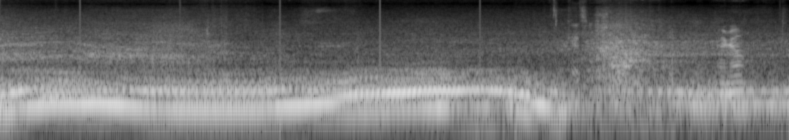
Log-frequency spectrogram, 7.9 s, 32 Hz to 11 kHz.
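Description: Boosted Nissan 370Z engine droning and revving during donuts, a loud low rumble rising and falling before dropping away as the engine dies, with people talking over it.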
